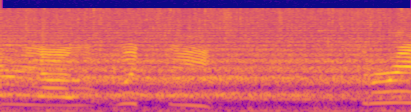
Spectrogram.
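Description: A raised male commentator's voice in short excited calls, over the steady noise of a basketball arena crowd.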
